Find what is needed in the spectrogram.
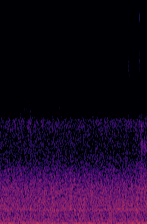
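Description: Steady background hiss with a faint low hum: room noise, with nothing else sounding.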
